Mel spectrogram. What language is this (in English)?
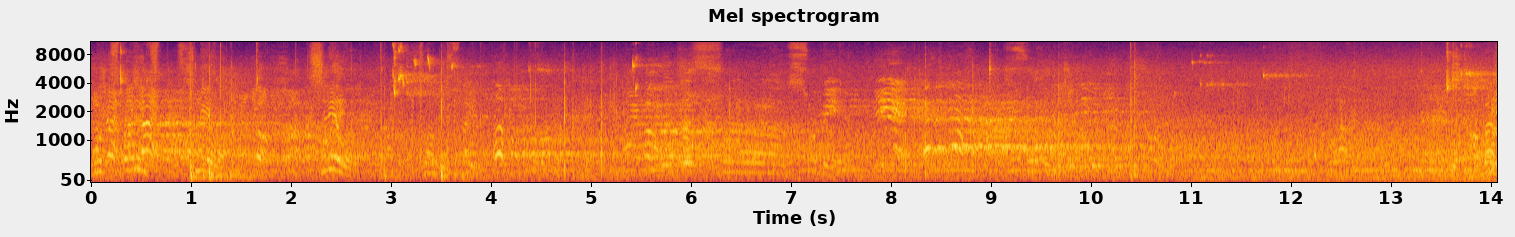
Russian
